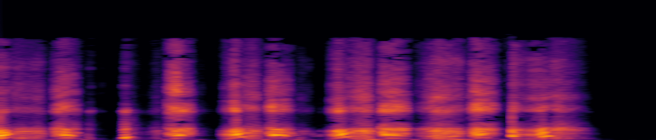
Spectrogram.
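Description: A woman pants and moans breathlessly in a quick series of short, voiced bursts, fairly loud, with no words spoken, before falling silent.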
